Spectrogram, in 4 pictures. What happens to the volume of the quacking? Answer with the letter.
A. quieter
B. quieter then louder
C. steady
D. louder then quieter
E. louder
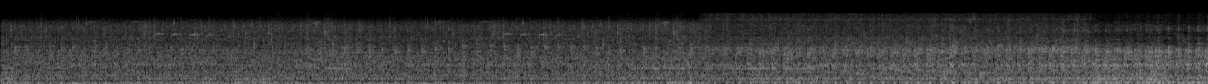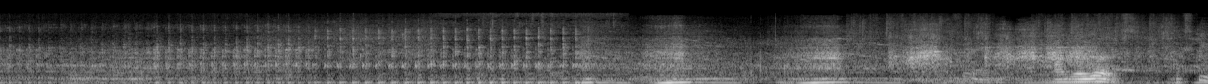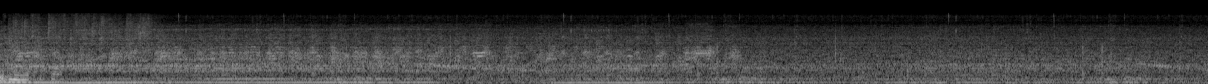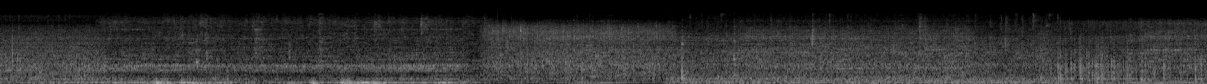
A.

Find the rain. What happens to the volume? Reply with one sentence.
The loudness of the rain stays about the same.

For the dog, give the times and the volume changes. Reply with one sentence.
The dog can't be heard in this clip.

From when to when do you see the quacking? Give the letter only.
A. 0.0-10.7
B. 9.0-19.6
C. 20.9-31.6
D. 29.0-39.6
C.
